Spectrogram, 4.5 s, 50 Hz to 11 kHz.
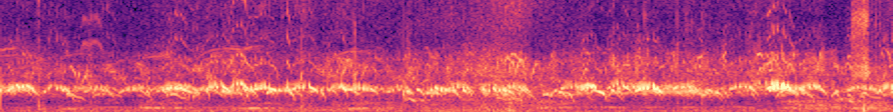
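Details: Blue-cheeked bee-eaters in Şanlıurfa, Turkey, 2016, keep up a steady chorus of trilled, rolling calls, several birds overlapping, with some louder notes standing out toward the end.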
